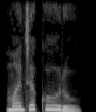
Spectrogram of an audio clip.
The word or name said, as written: ಮುಜಗರ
